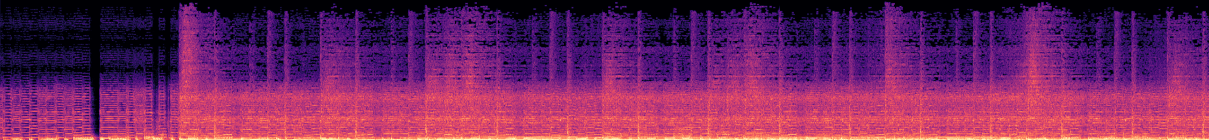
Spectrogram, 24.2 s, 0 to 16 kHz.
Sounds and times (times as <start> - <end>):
Heavy metal: 0.0 - 24.1.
